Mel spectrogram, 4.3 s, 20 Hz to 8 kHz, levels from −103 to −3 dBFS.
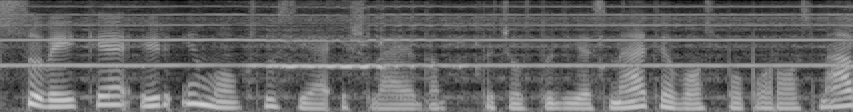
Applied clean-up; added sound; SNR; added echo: none; Bowed string instrument; 5 dB; none.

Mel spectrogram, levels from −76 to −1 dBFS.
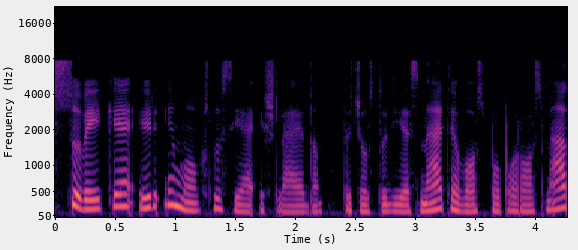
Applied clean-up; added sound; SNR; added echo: none; none; none; none.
